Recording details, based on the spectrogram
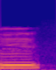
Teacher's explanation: تنوین 2 زیر کے بعد حروف حلقی میں سے حا ہے، آپ نے یہاں پہ اظہار کرنا ہے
